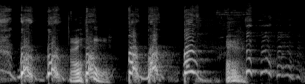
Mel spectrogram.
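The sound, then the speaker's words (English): A person's voice imitates a dog barking, giving a quick series of short, fairly loud woofs in a few clusters with brief pauses, ending in a softer, trailing whine-like tone. “What was that? That's not a dog.”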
